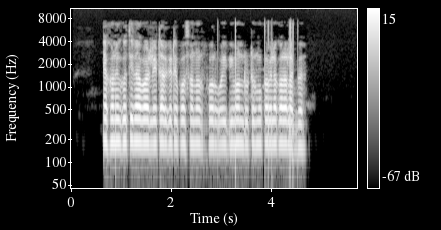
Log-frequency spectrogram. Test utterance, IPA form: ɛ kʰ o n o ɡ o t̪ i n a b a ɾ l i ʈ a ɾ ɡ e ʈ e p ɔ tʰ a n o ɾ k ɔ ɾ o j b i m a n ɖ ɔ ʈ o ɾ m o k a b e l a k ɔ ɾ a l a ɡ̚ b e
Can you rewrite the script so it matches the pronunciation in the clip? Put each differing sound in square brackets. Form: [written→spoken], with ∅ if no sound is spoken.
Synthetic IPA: ɛ kʰ o n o ɡ o t̪ i n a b a ɾ l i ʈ a ɾ ɡ e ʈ e p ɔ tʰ a n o ɾ [k→p] ɔ ɾ o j b i m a n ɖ [ɔ→u] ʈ o ɾ m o k a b e l a k ɔ ɾ a l a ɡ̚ b e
